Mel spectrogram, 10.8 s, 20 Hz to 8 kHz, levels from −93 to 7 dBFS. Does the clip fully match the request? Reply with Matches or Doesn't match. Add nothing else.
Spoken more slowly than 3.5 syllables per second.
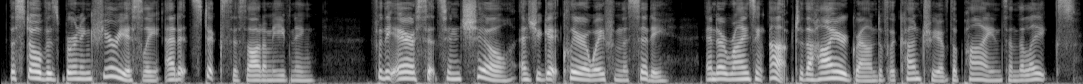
Doesn't match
